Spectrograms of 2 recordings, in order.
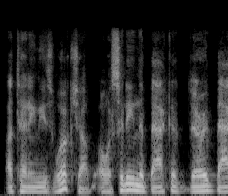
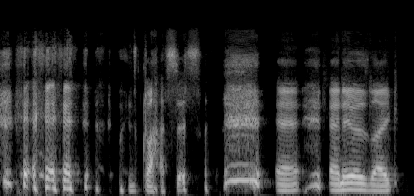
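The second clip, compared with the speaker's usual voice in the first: ordinary talk, nothing marked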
